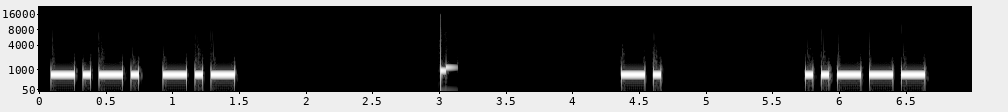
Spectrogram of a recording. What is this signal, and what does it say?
Morse code, heard as a keyed tone, about 20 wpm, spaced as for 10 wpm, 700 Hz. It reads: CK N2
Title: USA Call Signs - 5 Characters - 6x Character Spacing - 20wpm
